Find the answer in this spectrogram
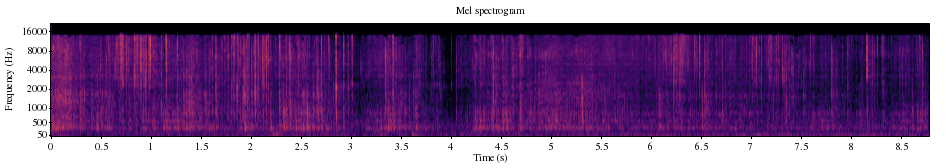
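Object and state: Dry shredded soap being crushed.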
